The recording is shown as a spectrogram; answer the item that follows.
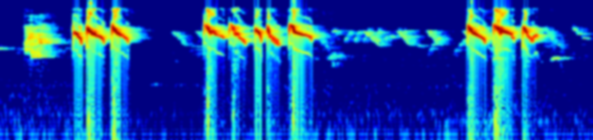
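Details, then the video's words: Singing male Buxtoni white-eye in 'ngalas' style for tutoring other birds: three bursts of high, slurred, falling chirps, two to five notes each, spaced irregularly over a few seconds. "Masteran Pleci Buxtoni Ngalas Buka Paruh"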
